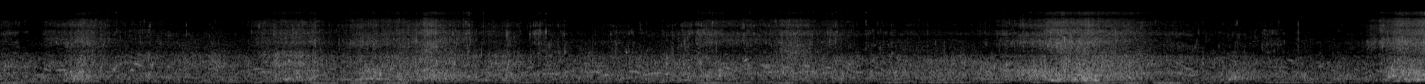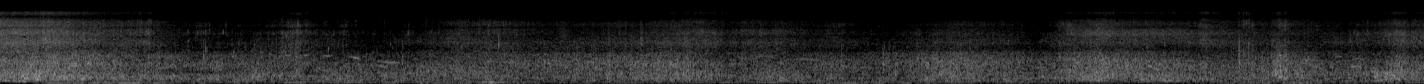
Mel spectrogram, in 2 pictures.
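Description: Shallow seawater washing and lapping at the shore, with wind buffeting the microphone; two louder surges of water about ten and fourteen seconds in.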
